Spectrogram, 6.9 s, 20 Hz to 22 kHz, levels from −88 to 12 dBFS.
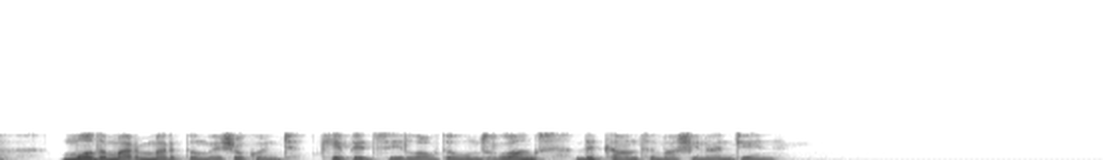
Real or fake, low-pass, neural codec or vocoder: fake; 3.6 kHz; codec, 16 kHz, about 1 kbps, DyCAST, with the encoder's durations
